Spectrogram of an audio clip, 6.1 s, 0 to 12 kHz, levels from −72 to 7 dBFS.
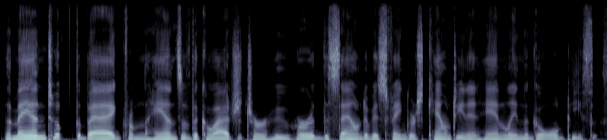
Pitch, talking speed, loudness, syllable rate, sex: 155 Hz, 235 wpm, -20 LUFS, 5.4 syllables/s, female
